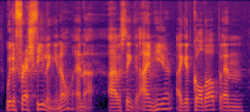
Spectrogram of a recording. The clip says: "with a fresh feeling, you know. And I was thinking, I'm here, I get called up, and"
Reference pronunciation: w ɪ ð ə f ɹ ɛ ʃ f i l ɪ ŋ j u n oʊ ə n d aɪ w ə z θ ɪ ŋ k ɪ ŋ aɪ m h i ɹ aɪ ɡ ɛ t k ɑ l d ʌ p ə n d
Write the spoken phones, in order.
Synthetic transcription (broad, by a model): w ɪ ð ə f ɹ ɛ ʃ f i l ɪ ŋ j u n oʊ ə n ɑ aɪ w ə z θ ɪ ŋ k ɪ ŋ aɪ m h i ɹ aɪ ɡ ɛ t k ɑ l d ʌ p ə n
